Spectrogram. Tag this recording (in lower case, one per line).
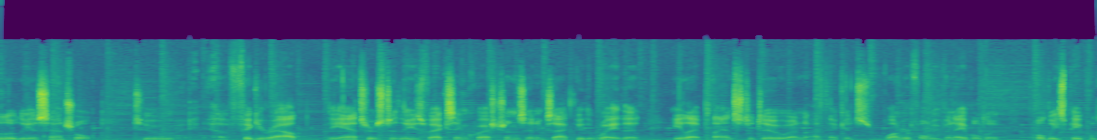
speech
music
